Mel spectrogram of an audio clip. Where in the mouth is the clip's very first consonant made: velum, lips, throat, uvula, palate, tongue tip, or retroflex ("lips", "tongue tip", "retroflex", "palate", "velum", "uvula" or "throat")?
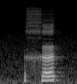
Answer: velum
